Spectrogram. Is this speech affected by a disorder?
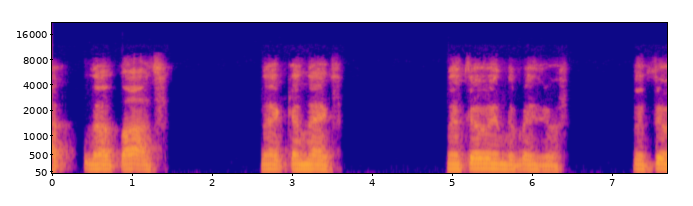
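Yes: ALS.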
